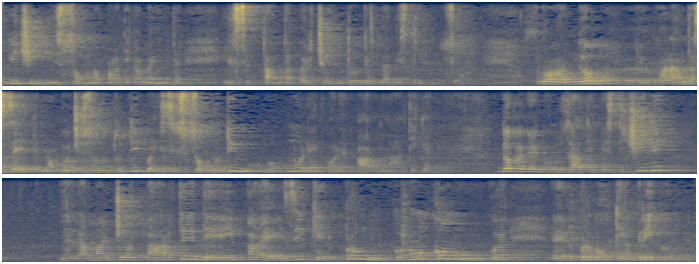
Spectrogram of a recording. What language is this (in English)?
Italian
